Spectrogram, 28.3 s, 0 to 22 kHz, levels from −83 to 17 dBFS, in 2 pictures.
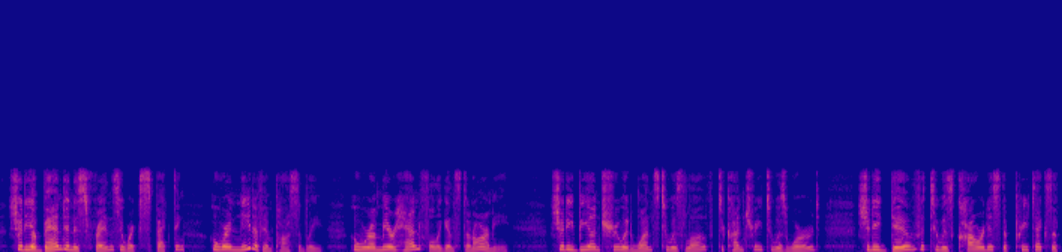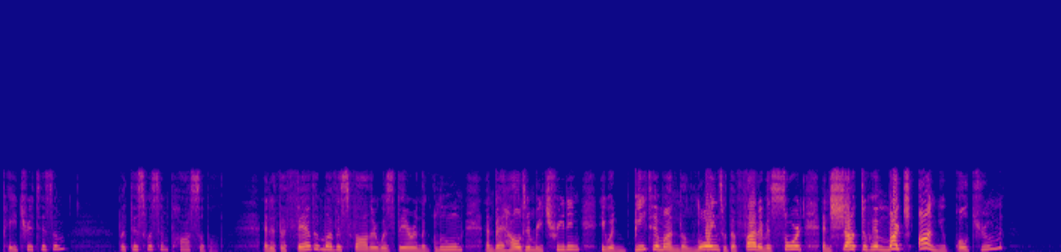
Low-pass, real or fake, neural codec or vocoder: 7.2 kHz; real; none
